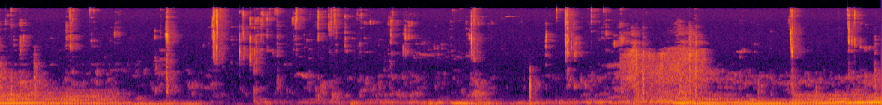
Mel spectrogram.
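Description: Close-up wet chewing and mouth smacking as a person eats rice and grilled fish by hand, with scattered sharp clicks and a short rustling burst about eight and a half seconds in. A low steady hum sits under it at the start and again near the end.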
